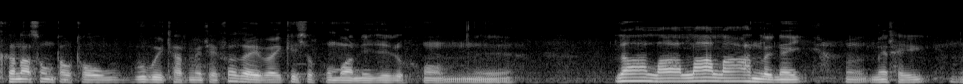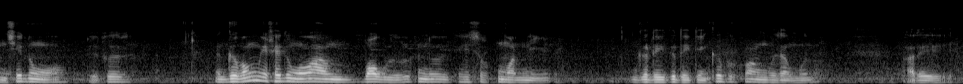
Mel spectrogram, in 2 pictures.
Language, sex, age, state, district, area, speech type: Bodo, male, 60+, Assam, Kokrajhar, urban, spontaneous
